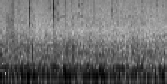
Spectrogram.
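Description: Faint outdoor ambience: a steady low rumble with a few faint crackles from a wood fire burning in a chiminea.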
